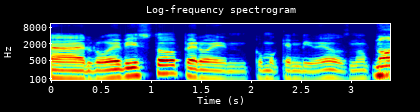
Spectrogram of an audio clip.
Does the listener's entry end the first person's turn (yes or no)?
yes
